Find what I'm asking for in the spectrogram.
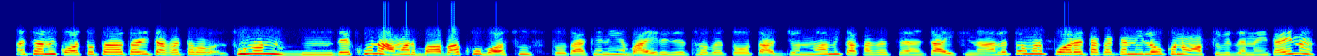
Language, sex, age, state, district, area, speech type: Bengali, female, 30-45, West Bengal, Nadia, rural, conversation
